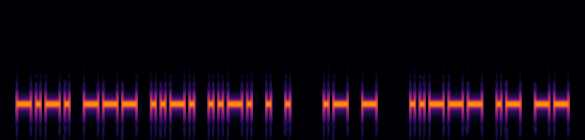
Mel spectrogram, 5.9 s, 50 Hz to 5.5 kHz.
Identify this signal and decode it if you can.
Morse code, heard as a keyed tone, about 25 wpm, 600 Hz. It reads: COFFEE AT 2AM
